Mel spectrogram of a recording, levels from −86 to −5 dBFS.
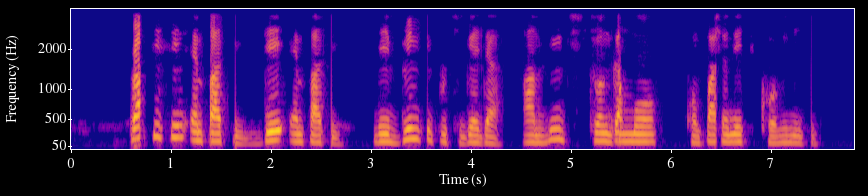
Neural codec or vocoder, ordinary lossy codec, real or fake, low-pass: vocoder, 22.05 kHz, 80 mel bands, Vocos; none; fake; 3.6 kHz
